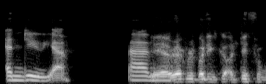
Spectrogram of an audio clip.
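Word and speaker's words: 'nduja: if you don't know what andouja is, it's spelt Enduja, like with a J at the end, isn't it? And Yep. some of the Italians fondly call it Naduja, don't they? Just as a funny way of saying it. But yeah, it's andouja.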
